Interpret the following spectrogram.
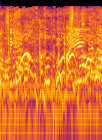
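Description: Several voices shouting and talking over one another, with a steady low hum underneath.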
